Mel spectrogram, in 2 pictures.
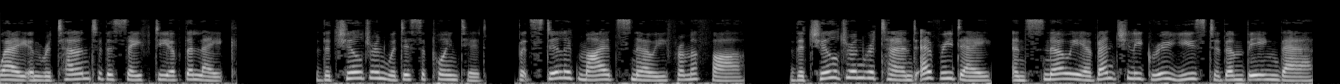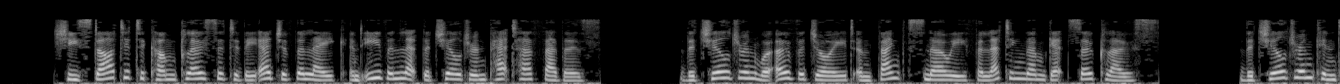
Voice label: ESL Short Stories for Kids SLOW reading The Elegant Swan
